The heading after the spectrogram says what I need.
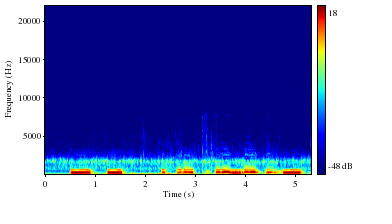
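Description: Great Horned Owl giving deep, soft hoots in a stuttering series, about eight notes over five seconds, with a second overlapping owl joining midway.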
